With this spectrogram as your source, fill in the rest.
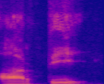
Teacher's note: So Arti means the ta is soft. Alpa prana, Arti.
